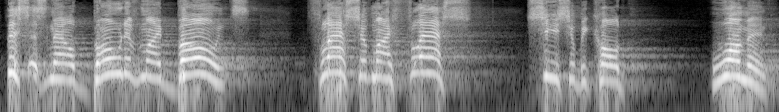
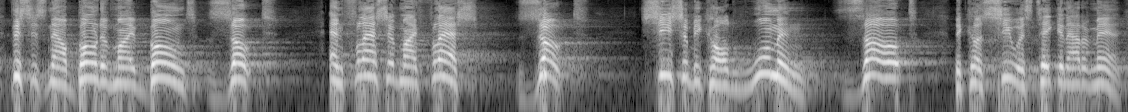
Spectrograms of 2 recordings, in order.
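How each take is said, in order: First: Adam's first words proclaimed to the congregation, booming; booming proclamation. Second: Verse read with zot after each phrase; with zot inserted. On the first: Acted. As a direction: proclaim it like scripture thundering from the pulpit. Preacher proclaims Adam's words aloud. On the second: Shown as a demonstration. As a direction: punctuate every phrase with a pumped zot. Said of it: "It says".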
